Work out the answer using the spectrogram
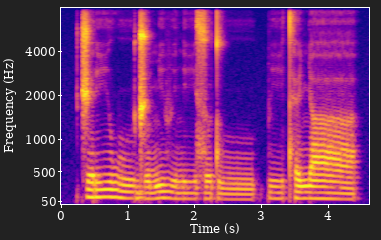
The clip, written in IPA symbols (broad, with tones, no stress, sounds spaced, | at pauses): t͡ʃ e˦ ɾ iː˦ w uː˨ d͡ʒ o˨ ɲ i˦ β i˨ n iː˨ z ʊ˦ t uː˨ | p iː˨ tʰ ɛ˦ ɲ aː˦˨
